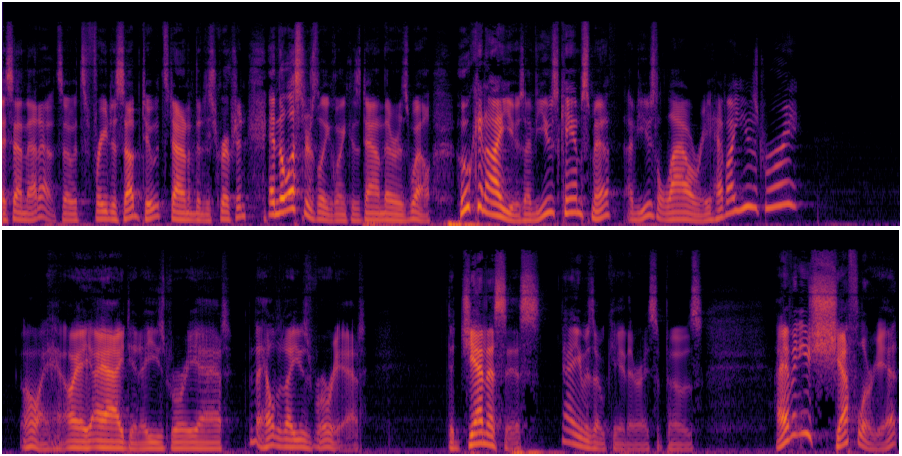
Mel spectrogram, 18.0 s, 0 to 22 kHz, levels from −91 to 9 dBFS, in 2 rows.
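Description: From 6.62 s to 9.42 s, right after "I've used", the speech turns dull and muffled: de-emphasis applied wrongly. A treble-cutting filter meant to undo pre-emphasis has been applied where none existed or applied a second time, so the highs slope away smoothly, about 11 dB down at 10 kHz relative to 1 kHz. Sibilants lose their edge. On a spectrogram, energy in the upper frequencies fades visibly for that stretch; the waveform looks rounder, with fewer sharp peaks.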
